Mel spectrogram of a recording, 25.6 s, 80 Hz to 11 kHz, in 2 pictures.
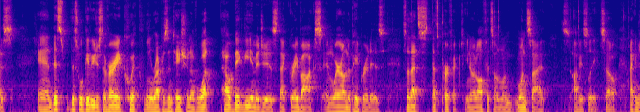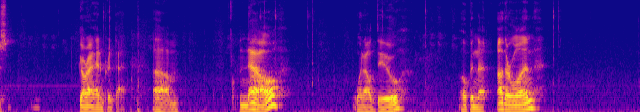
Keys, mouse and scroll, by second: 9.4 click, 11.0 click, 12.0 click, 14.5 click, 17.6 click, 17.9 click, 18.6 click, 20.0 click, 23.4 click, 25.2 scroll down 1.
